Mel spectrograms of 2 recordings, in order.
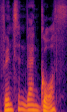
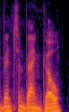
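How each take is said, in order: First: Van Gogh is said with a British pronunciation. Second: Van Gogh is said with an American pronunciation. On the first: "the way that the Brits say it" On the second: "like a normal person"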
